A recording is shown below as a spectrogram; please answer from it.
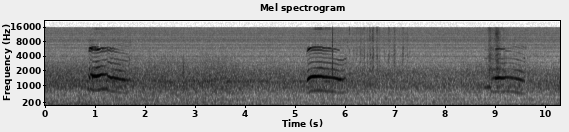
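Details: A cat met on a walk is woken from its afternoon nap. It gives three drawn-out, slightly falling meows several seconds apart against a low, steady outdoor rumble.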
